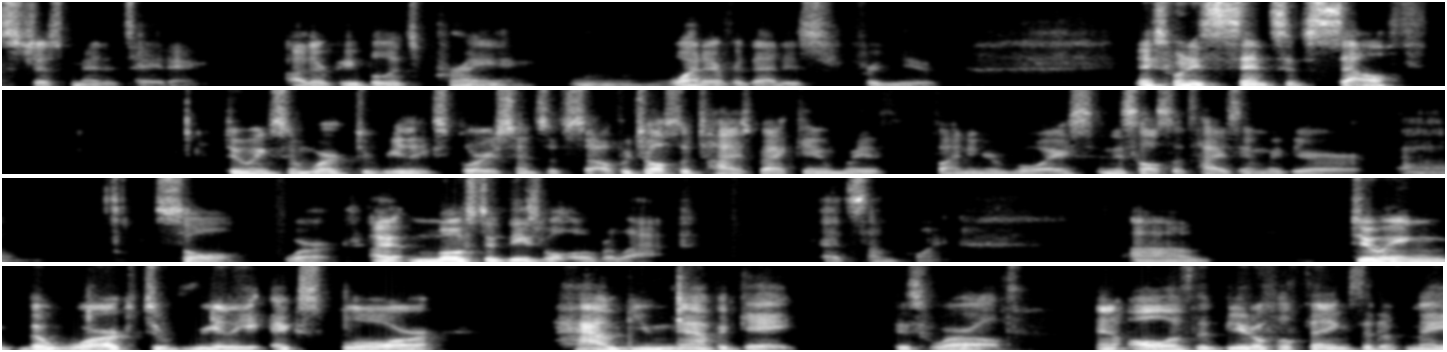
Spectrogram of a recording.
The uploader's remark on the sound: In this excerpt, from one of our weekly Live Zoom calls with the 10,000 NOs Insiders Community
